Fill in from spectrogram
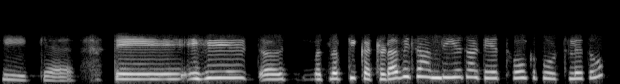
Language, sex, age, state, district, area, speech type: Punjabi, female, 30-45, Punjab, Kapurthala, urban, conversation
